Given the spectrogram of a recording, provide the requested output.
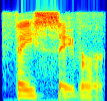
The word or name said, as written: face-saver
